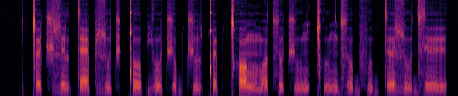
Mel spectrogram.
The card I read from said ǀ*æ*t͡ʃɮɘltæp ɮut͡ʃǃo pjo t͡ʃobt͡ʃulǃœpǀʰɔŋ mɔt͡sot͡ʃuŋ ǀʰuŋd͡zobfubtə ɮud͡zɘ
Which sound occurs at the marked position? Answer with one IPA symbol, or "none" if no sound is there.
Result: œ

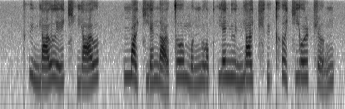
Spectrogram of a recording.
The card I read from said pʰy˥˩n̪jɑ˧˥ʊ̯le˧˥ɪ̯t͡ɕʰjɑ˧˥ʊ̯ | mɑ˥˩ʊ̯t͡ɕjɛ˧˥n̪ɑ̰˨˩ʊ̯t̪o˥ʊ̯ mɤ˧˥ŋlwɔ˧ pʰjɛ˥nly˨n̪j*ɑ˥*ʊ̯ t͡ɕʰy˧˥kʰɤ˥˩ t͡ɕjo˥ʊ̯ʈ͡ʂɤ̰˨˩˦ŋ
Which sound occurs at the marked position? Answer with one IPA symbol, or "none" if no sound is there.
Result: ɑ˥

